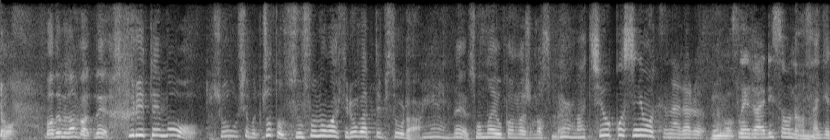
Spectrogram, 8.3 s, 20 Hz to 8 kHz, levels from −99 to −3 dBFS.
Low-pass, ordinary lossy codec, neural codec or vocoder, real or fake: none; none; codec, 16 kHz, 2 kbps, X-Codec, WavLM features, trained on Multilingual LibriSpeech; fake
